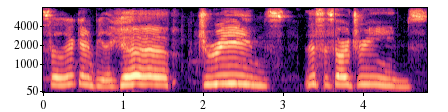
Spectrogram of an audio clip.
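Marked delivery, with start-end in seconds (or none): 1.0-4.8 loud, slow, wild, unhinged crazy drawl. Acting out what they will say to the Persians, crazy voice. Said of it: "in that crazy voice".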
